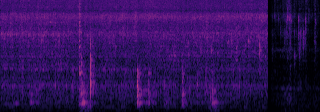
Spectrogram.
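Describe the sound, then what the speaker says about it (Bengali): Pointed gourd frying in hot oil, a steady sizzle with several clinking stirs and scrapes of a utensil as the pieces are lifted out, ending abruptly with a quieter drip. "দেখুন, পটলগুলো ভাজা হয়ে গেছে,"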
